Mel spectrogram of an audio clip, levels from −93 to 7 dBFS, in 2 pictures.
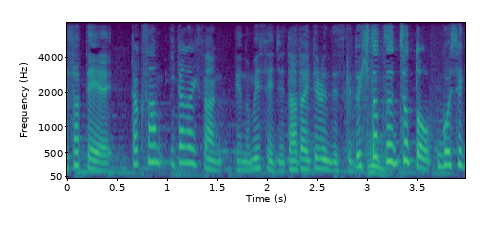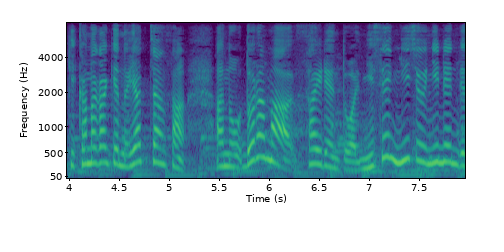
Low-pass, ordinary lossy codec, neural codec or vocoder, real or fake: none; none; none; real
